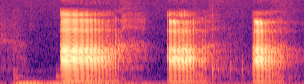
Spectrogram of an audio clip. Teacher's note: Questa è una vocale aperta, centrale e non arrotondata. La lingua si trova in basso, ed è la vocale più aperta dell'italiano, e in posizione centrale. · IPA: /a/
